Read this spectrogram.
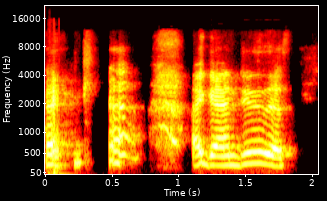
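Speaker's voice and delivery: tearful, broken-down, high, loud sobbing cry. Retelling collapsing in an office, saying own past words: retelling own crying.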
